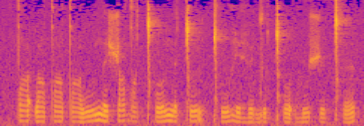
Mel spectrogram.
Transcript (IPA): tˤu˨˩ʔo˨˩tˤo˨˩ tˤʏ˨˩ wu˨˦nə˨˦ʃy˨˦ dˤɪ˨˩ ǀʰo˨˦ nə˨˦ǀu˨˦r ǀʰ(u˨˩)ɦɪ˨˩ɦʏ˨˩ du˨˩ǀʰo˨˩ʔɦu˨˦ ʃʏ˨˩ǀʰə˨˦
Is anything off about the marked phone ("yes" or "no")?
yes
